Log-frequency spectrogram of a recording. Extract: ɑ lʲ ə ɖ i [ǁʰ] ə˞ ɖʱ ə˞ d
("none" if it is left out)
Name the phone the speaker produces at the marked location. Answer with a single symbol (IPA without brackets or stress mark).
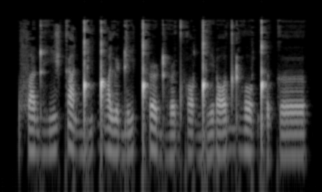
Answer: ǃʰ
